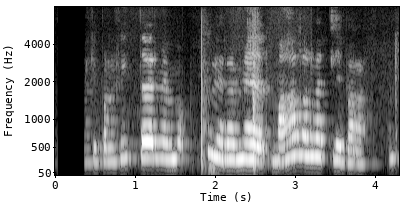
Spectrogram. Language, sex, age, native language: Icelandic, female, 13, Icelandic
